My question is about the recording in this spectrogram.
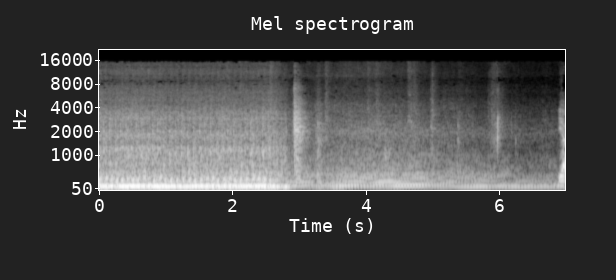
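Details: Suzuki Satria FU engine after fixing noisy cam chain: revs hard then drops to a steady, even idle with no top-end ticking or chain slap; sounds quiet and healthy.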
